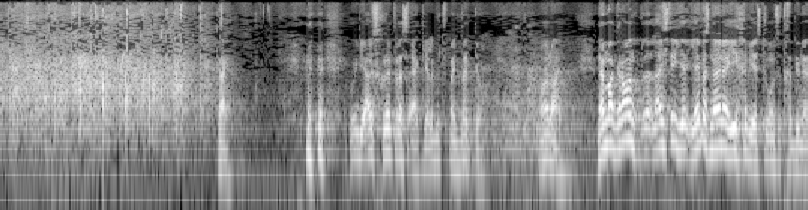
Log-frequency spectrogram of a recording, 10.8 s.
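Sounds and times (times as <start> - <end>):
audience applause: 0.0 - 3.0
speech: 2.9 - 3.2, 4.1 - 10.7
laughter: 6.1 - 7.8.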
